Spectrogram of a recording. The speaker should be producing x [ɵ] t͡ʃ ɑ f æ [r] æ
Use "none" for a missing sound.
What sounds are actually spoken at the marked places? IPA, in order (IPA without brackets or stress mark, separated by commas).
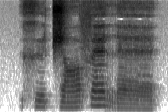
ø, r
